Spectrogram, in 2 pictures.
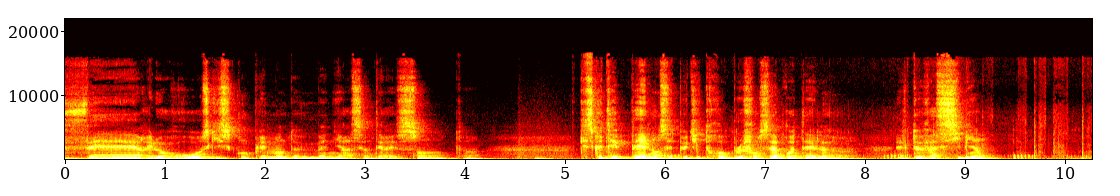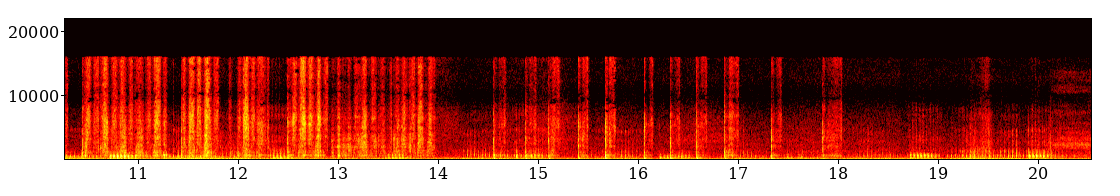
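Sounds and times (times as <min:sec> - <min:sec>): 
speech: 0:00.2 - 0:09.4
cat purring: 0:07.7 - 0:20.5
faint scratching and rustling movements: 0:08.2 - 0:20.3.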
